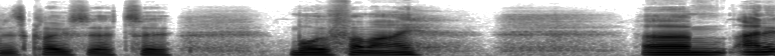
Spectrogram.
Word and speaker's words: Moel Famau: my or as English people would probably say Volvo but I think the correct pronunciation is closer to more than I and it's the offered that offers bike paths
